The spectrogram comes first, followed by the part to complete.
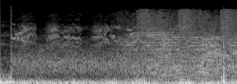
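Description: Wind rumbling on the microphone, then background music with a regular beat coming in a little over a second in.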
